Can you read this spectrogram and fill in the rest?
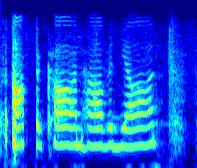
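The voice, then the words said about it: Unconvincing put-on Boston accent. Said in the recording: “Boston, Bostonian accent. I love her Mass accent. ... Didn't sound convincing.”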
